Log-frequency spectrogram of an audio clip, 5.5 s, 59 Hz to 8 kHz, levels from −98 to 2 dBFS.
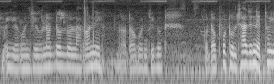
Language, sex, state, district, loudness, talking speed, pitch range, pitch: Chakma, female, Tripura, Dhalai, -21 LUFS, 140 wpm, 150-175 Hz, 160 Hz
